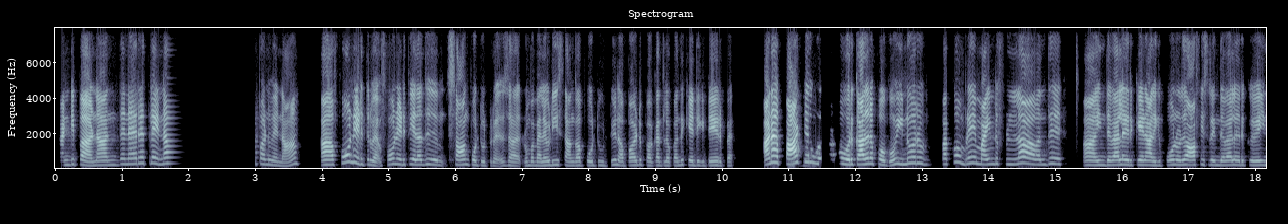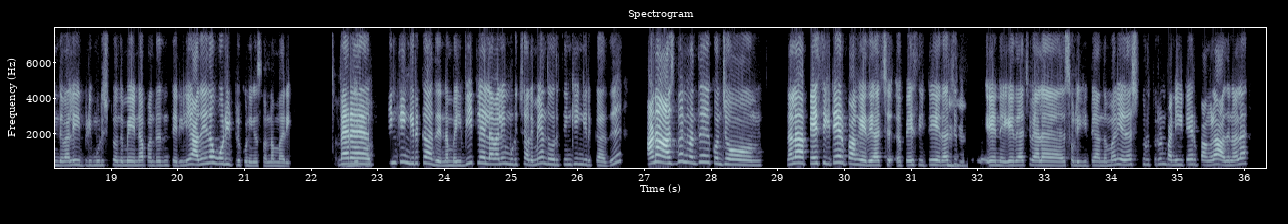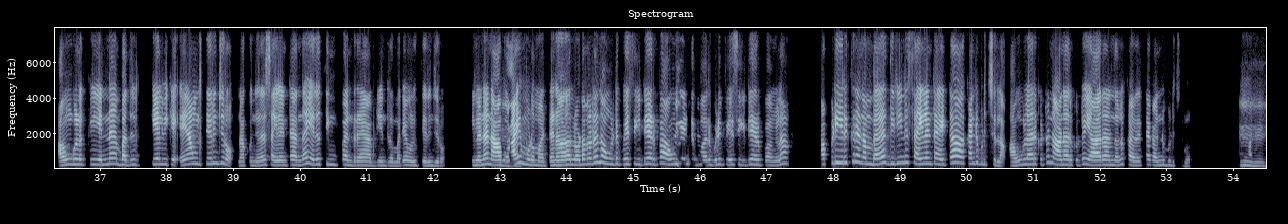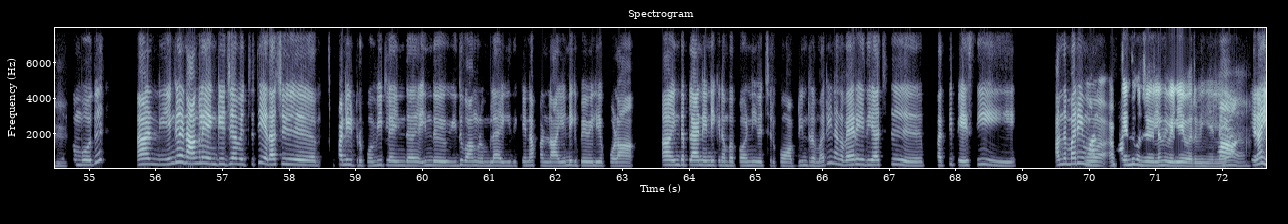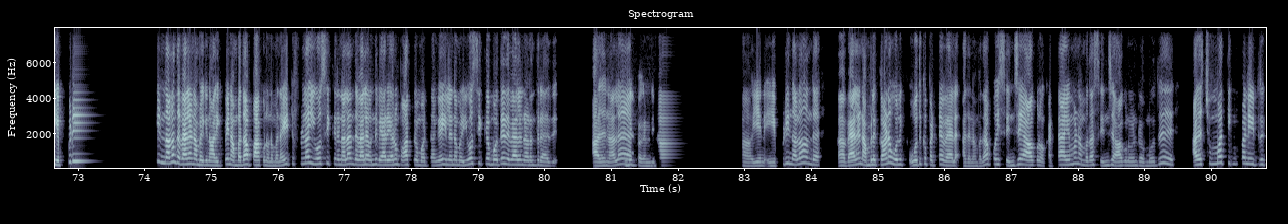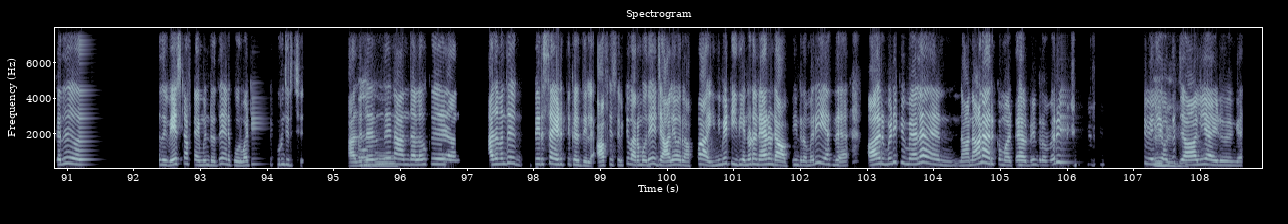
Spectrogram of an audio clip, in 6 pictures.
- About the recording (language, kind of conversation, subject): Tamil, podcast, வேலை முடிந்த பிறகு வீட்டுக்கு வந்ததும் மனநிலையை வீட்டுக்கேற்ப எப்படி மாற்றிக்கொள்கிறீர்கள்?
- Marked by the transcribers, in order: distorted speech; in English: "சாங்"; in English: "மெலோடிஸ் சாங்கா"; in English: "மைண்ட் ஃபுல்லா"; tsk; tsk; in English: "திங்கிங்"; in English: "திங்கிங்"; in English: "ஹஸ்பண்ட்"; in English: "சைலன்ட்டா"; in English: "திங்க்"; chuckle; laughing while speaking: "நான் லொட லொடன்னு அவர்கள்ட்ட பேசிகிட்டே இருப்பேன்"; in English: "சைலன்ட்டா"; in English: "கரெக்ட்டா"; unintelligible speech; in English: "எங்கேஜா"; in English: "பிளான்"; in English: "நைட் ஃபுல்லா"; in English: "திங்க்"; in English: "வேஸ்ட் ஆஃப் டைம்ன்றது"; other noise; in English: "ஜாலியா"; laughing while speaking: "அந்த ஆறு மணிக்கு மேலே"; chuckle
